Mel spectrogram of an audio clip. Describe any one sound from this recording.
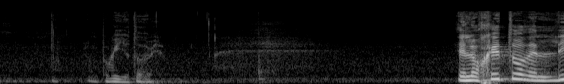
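A man speaks through a microphone in a large room.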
